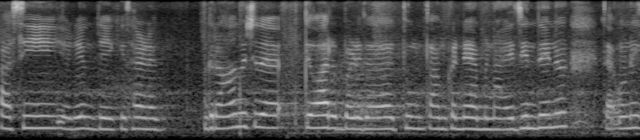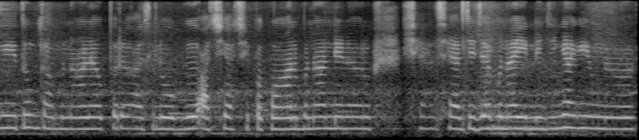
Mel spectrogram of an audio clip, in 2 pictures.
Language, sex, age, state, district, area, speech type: Dogri, female, 18-30, Jammu and Kashmir, Kathua, rural, spontaneous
